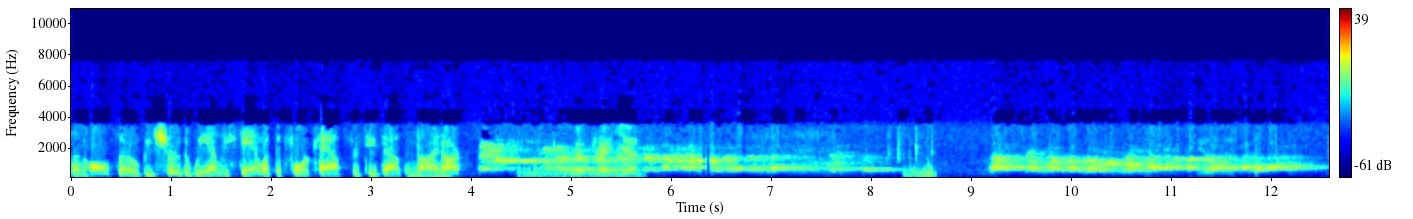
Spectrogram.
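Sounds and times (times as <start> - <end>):
speech: 0.0 - 5.9
dog barking and yipping over a phone line: 4.1 - 8.3, 9.2 - 12.5.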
